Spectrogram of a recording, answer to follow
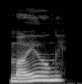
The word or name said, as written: møgunge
